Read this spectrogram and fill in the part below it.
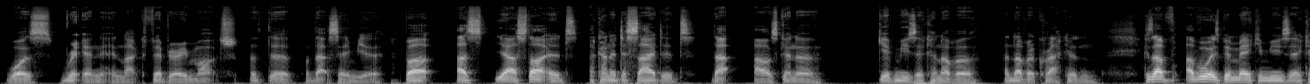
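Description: A young man, a musician chatting casually in an interview, relaxed and full of fillers and restarts. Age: young adult. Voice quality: deep voice. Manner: relaxed, rambling, many fillers and restarts, laughs often. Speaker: independent musician guest.

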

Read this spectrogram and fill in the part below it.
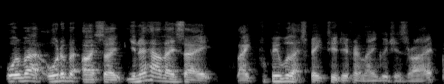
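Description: A man's voice: lowish voice, expressive, fast, fairly bright tone, husky. A man on a casual podcast, rambling through an idea with restarts and slang. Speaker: podcast co-host. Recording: dull lo-fi sound.

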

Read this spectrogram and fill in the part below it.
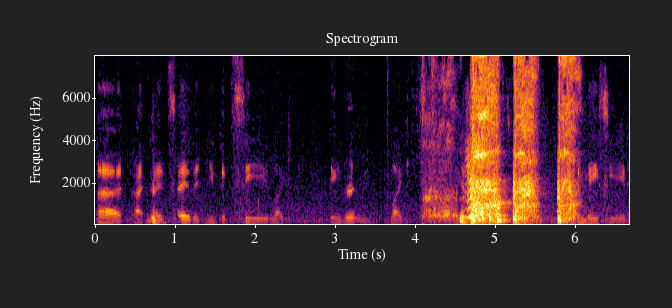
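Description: Quiet hesitant guy at the game table, almost whispering, slow. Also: a little high, wildly swooping pitch, poor audio. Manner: hushed, hesitant, near-whispered. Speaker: player. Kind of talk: casual table talk.

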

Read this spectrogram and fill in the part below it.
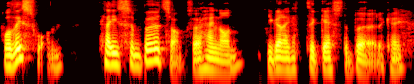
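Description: A British man co-hosting a podcast in relaxed, casual chat, with chatty, hesitant phrasing. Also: mid-range voice, brisk, noisy background. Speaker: podcast host.

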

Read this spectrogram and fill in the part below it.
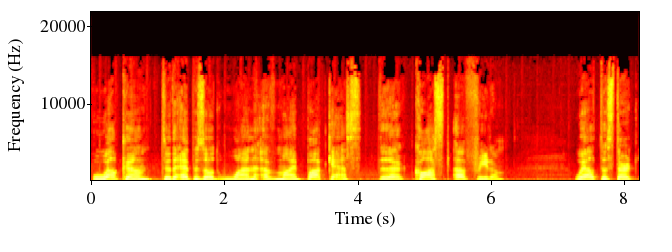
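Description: Bulgarian-accented man, earnest and halting. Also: mid-range voice, fairly bright tone. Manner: earnest, halting, with frequent restarts. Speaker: podcast host. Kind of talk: personal testimony.

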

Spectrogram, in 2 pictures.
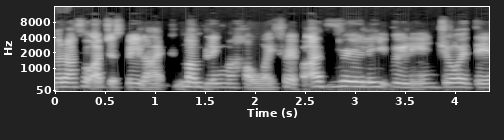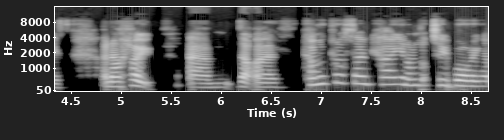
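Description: A woman's voice: medium pitch, no room sound, poor audio. A woman hosting a casual livestream, chatting in a rambling, self-deprecating and effusive way. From Essex, England. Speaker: live show host, children's author.

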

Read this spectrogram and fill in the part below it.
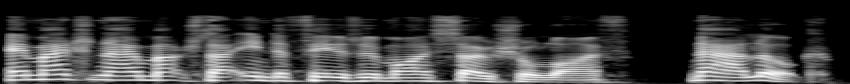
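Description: Cheeky, streetwise talking dog, pitched high. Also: male voice, big pitch swings, brisk, fairly bright tone, dry recording, studio quality. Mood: dismissive, sarcastic. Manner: dismissive, cheeky, slangy.

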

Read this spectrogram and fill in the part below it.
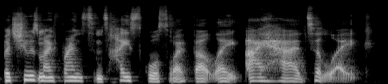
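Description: A woman's voice: sits low, wildly swooping pitch, normal speed, creaky, fairly bright tone. A woman co-hosting a podcast, telling personal stories in a casual, informal way with colloquial filler phrases. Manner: informal, frequent "like" and "you know what I'm saying". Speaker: podcast co-host. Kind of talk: candid personal storytelling, casual chat.

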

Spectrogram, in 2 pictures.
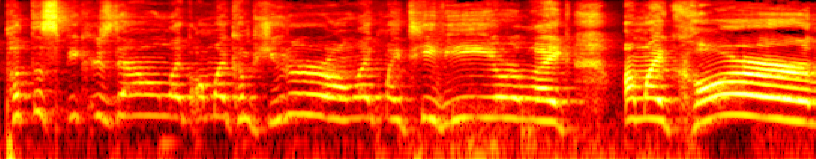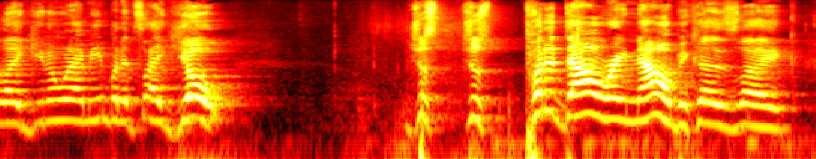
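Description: Loud, laughing young woman. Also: high-pitched, a little slow. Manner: loud and animated, frequent bursts of laughter. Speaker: podcast host. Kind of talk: casual chat, storytelling.

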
